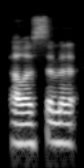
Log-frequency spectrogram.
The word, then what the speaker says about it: eleemosynary: permit use for schools and educational institutions, philanthropic, eleemosynary, I always mispronounce it.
